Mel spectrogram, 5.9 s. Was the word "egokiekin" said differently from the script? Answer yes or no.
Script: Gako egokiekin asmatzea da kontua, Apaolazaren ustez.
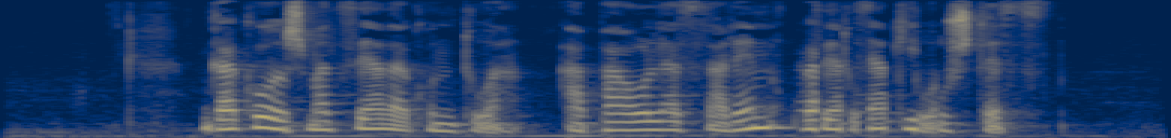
yes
